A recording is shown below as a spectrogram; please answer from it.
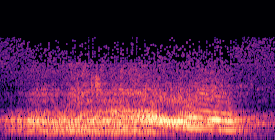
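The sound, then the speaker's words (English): A black sedan speeds down a state highway, its engine a loud, steady roar whose tone swells and climbs slightly midway before easing again, heard without voices. “a black sedan speeds down the state highway with Ramon at the wheel.”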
